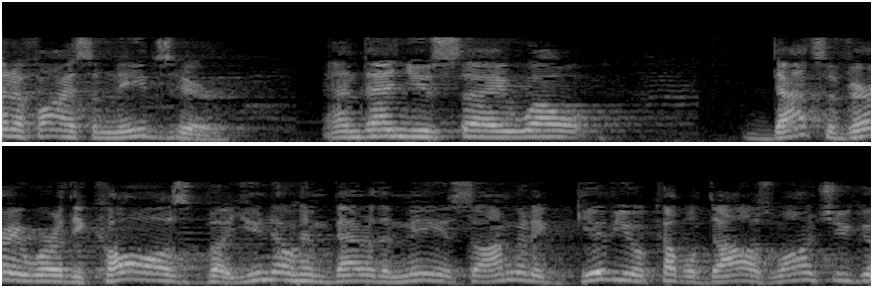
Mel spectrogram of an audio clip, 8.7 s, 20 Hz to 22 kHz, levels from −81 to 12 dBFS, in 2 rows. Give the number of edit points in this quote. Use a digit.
2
